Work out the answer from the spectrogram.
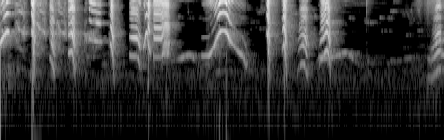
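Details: Indian ringneck parakeet talking back to another parrot: fast squeaky syllables, a drawn-out arched whine, then clipped word-like notes and a faint trailing whistle.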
